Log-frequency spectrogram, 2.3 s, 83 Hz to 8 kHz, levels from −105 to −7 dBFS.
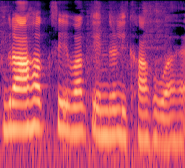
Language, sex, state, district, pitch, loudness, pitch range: Hindi, female, Punjab, Pathankot, 215 Hz, -19 LUFS, 180-235 Hz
